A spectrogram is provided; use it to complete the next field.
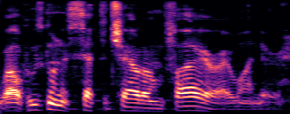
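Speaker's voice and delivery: ordinary delivery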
